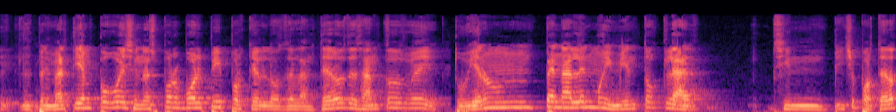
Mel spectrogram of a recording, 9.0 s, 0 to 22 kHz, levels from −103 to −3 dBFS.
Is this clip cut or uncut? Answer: cut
